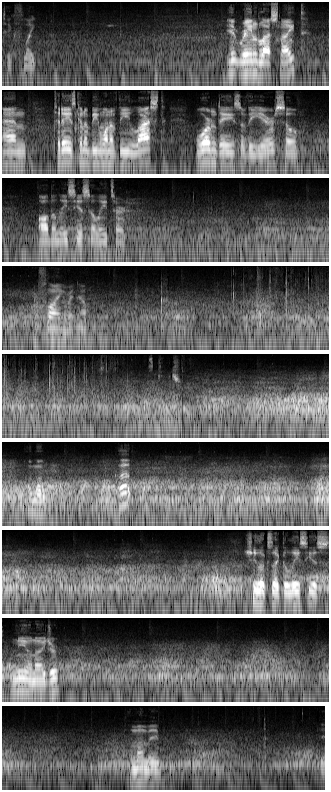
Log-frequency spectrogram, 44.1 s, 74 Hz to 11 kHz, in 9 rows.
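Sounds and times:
low hum and rumble: 0:00.0 - 0:44.0
camera handling clicks and rustles: 0:18.1 - 0:21.6.

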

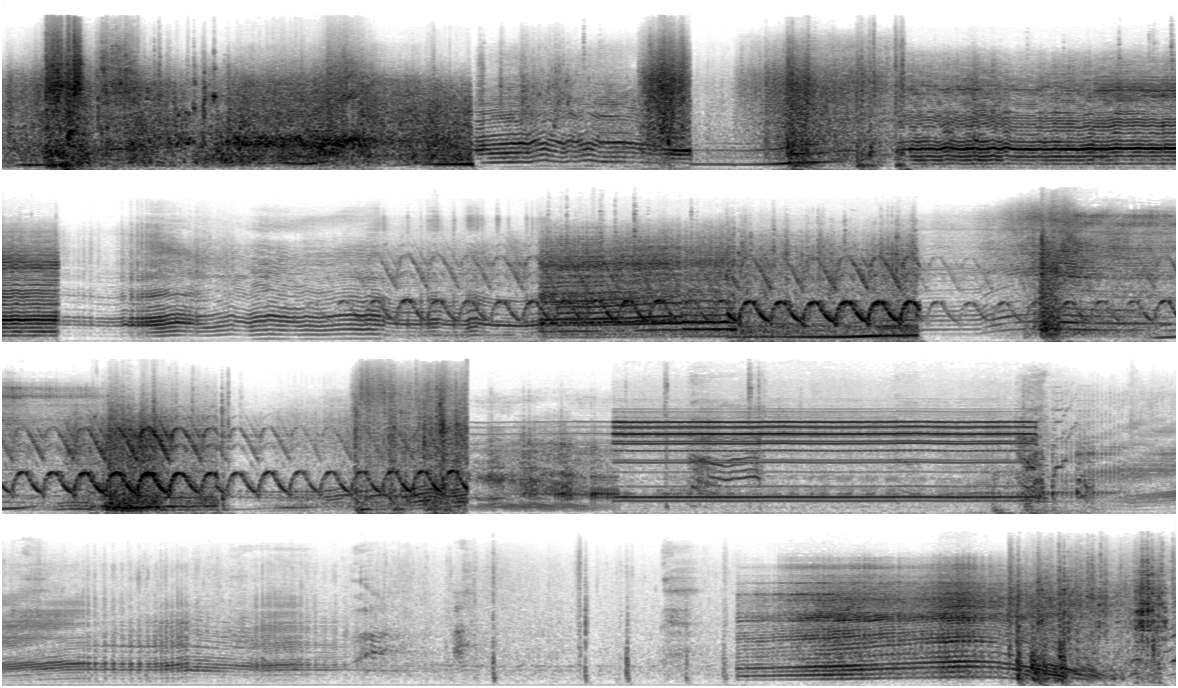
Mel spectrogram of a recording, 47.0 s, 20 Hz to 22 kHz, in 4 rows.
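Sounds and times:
police car engine revving: 0:02.5 - 0:31.8, 0:42.6 - 0:45.4
motorcycle engine revving: 0:09.0 - 0:30.0, 0:33.9 - 0:38.8, 0:42.6 - 0:45.6
police siren wailing: 0:14.8 - 0:34.4.

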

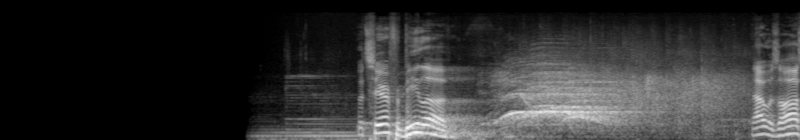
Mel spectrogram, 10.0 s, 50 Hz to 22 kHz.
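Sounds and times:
person cheering: 0:06.0 - 0:08.2
audience applauding: 0:06.2 - 0:10.0.

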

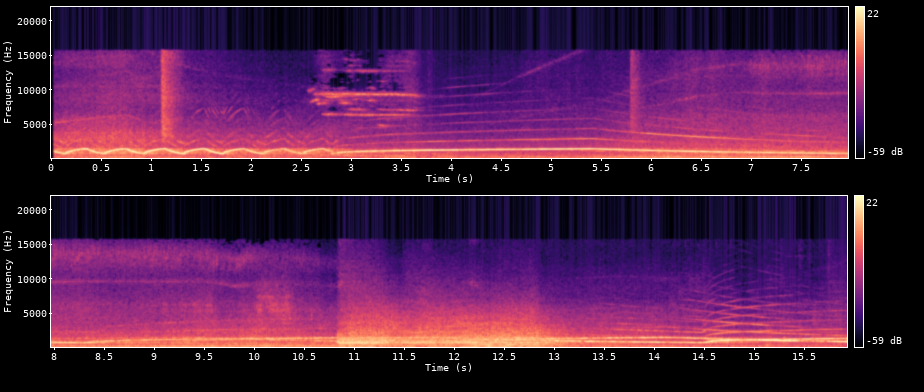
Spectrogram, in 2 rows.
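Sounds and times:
fire engine siren: 0:00.0 - 0:15.9.

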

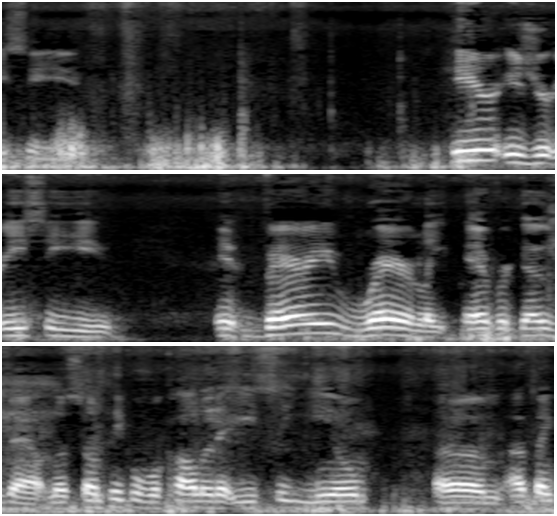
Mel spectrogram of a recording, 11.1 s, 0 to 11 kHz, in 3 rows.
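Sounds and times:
footsteps on dry leaves: 0:00.5 - 0:02.2.

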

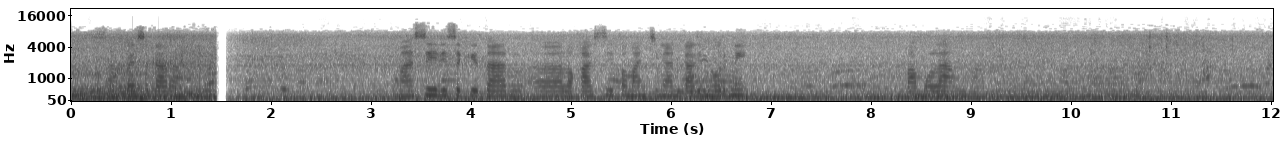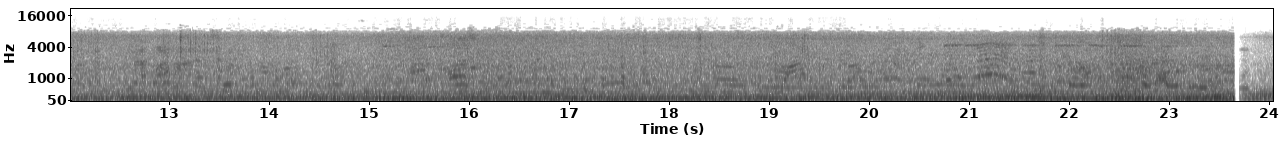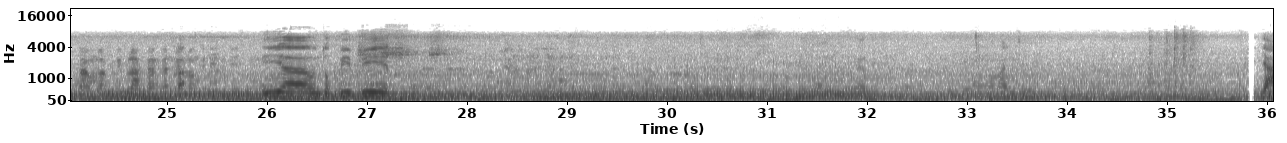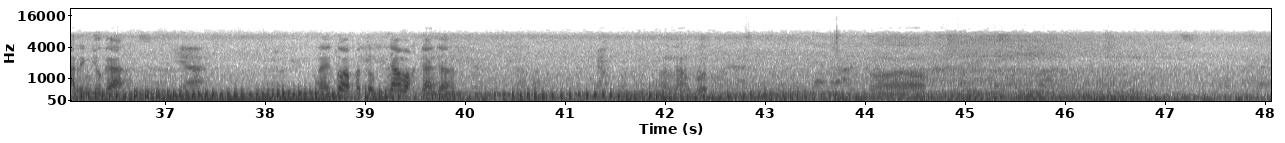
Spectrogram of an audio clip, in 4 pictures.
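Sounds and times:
motorcycle engines running: 0:00.0 - 0:48.0
faint voices: 0:07.0 - 0:25.9.

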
